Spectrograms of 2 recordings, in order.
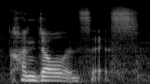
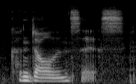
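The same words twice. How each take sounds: The two takes are said the same way.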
